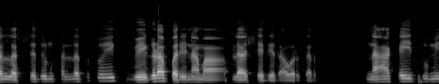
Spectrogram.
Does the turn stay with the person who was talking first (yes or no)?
yes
